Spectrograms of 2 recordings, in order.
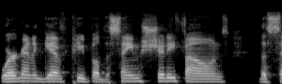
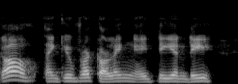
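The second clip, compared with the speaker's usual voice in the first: put-on Indian accent. Acting out a tech support worker answering a call: imitating Ranjit from tech support. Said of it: "Ranjit's gonna be right there being like".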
